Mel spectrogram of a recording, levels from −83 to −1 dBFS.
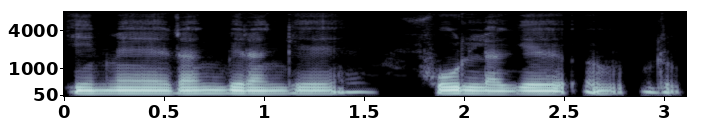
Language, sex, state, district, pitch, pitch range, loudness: Hindi, male, Uttar Pradesh, Hamirpur, 110 Hz, 110-115 Hz, -17 LUFS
